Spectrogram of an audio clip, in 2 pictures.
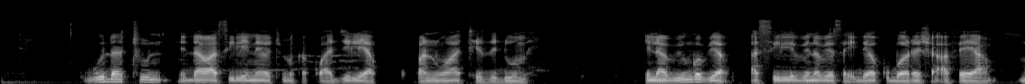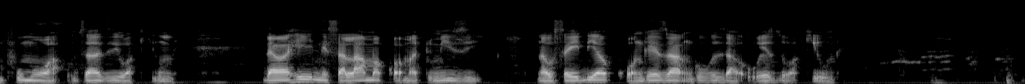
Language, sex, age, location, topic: Swahili, male, 18-24, Nakuru, health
